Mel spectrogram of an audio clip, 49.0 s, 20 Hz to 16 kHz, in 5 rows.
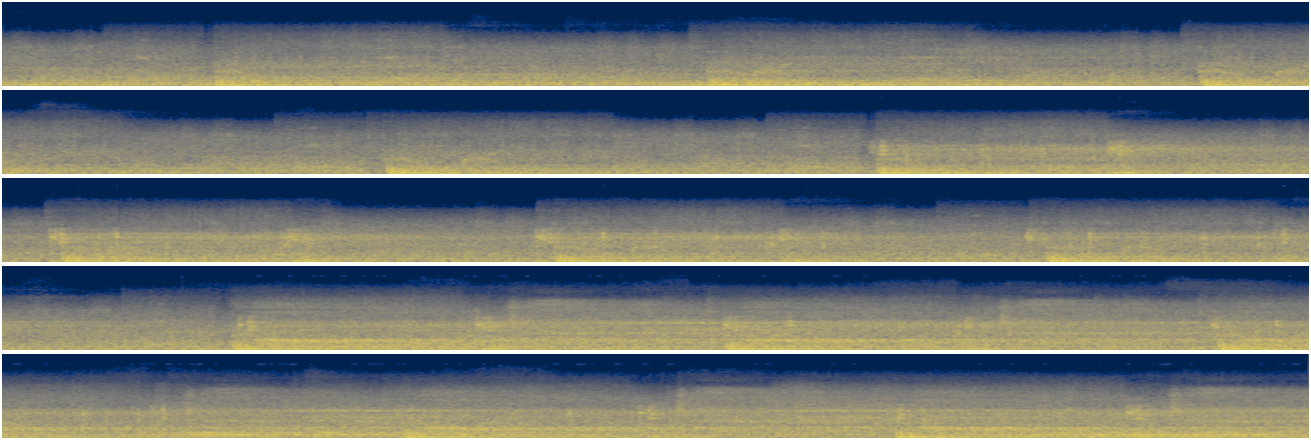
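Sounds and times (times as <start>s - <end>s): deep rumbling drone from sky: 0.0s - 49.0s
steady hum: 0.0s - 49.0s
loud low rumbling drone: 26.6s - 49.0s.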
